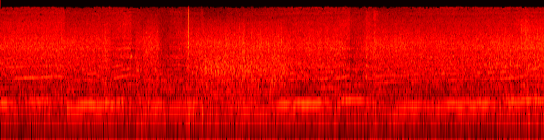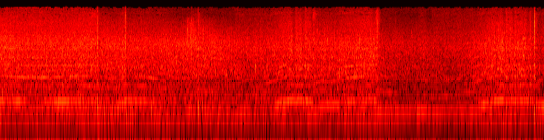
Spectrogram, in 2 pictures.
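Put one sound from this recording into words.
A rally car engine roars and revs up and down as the car races.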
